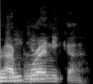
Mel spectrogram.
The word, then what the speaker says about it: Abrenica: Alger Abrenica.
